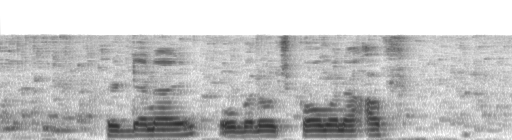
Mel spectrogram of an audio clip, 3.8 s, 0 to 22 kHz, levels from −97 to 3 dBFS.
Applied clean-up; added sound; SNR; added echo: classical method log-MMSE.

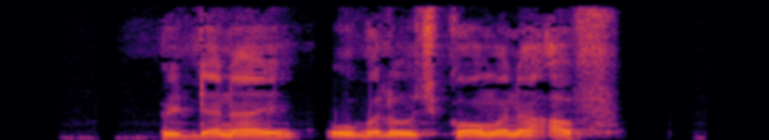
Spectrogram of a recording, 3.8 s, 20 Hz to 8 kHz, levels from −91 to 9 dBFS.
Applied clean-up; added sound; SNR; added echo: none; none; none; none.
